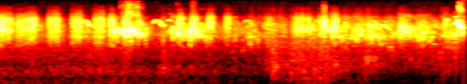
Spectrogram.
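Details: Budgies chirping as they eat: a dense, scratchy chorus of squawks and rapid warbling chirps running almost without break.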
